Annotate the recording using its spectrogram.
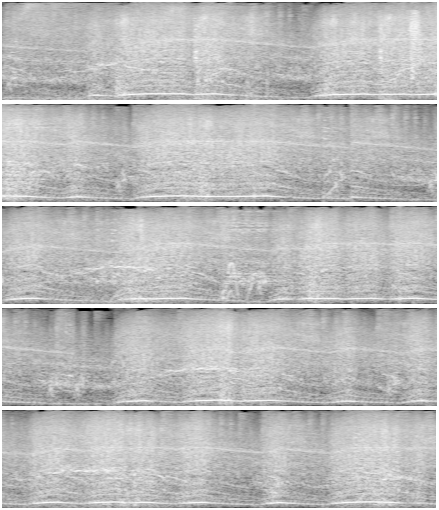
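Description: Game coins chime as they are collected.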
